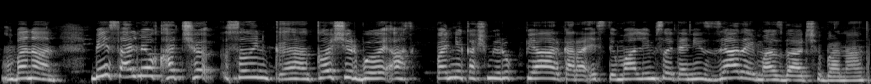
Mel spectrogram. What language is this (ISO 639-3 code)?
kas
